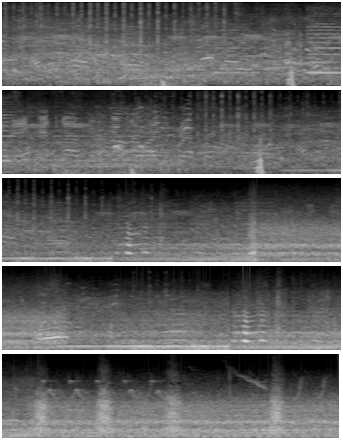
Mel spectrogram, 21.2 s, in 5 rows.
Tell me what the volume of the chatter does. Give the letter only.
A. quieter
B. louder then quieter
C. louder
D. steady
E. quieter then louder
A.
